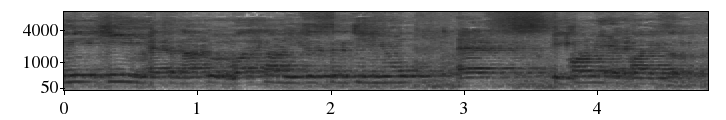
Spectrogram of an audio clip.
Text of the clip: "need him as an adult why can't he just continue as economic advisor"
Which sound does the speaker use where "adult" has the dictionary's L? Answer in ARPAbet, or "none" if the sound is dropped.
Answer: none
